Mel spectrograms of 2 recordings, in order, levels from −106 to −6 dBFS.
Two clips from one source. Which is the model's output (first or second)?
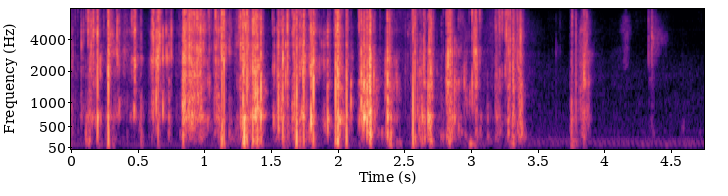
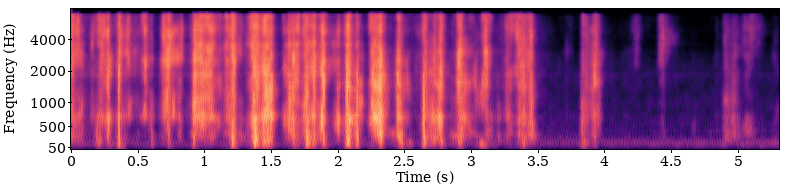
second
